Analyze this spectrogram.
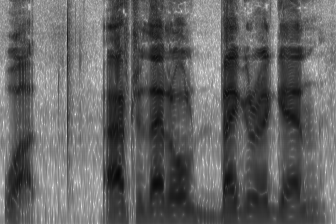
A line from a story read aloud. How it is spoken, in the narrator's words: the gardener yelled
